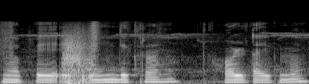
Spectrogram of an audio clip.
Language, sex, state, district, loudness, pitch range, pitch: Hindi, male, Uttar Pradesh, Lucknow, -14 LUFS, 105-115 Hz, 110 Hz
